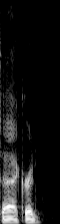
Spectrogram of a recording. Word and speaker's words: Akron: Akron, Ohio. The police in Akron, Ohio are searching for a man who is caught... Akron? – Mm-hmm. It's Akron. – Akron? – Yeah. – A-K-R-O-N.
